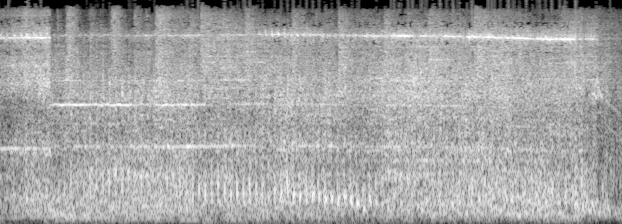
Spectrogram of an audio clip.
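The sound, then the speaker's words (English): A helicopter chases a motorcycle along a road, its rotor giving a loud, continuous rhythmic thudding with a thin whining engine tone riding on top, steady from start to finish. “The helicopter pursues the chopper as Ben accelerates away.”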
